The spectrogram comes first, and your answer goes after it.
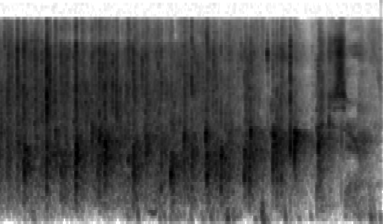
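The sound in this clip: Applause from an audience welcoming a speaker, a dense crackle of many hand claps that holds at a fairly even level throughout, ending on one sharper clap.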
